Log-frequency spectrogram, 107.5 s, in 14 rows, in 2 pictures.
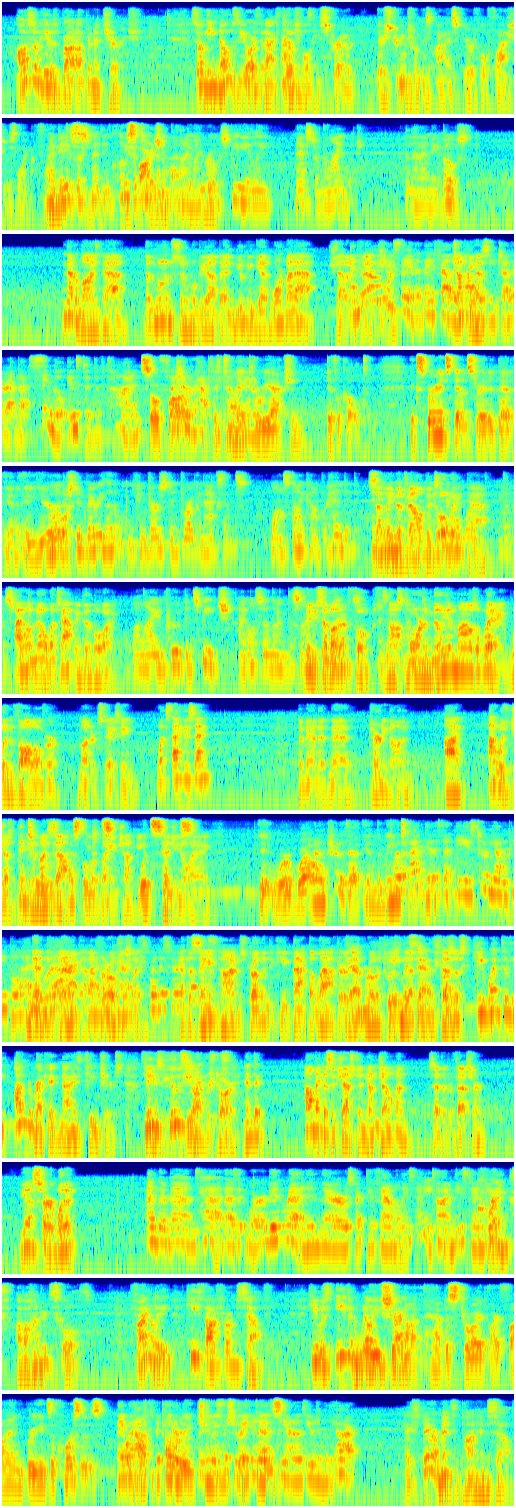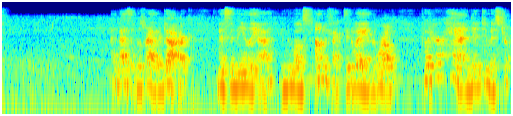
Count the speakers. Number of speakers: six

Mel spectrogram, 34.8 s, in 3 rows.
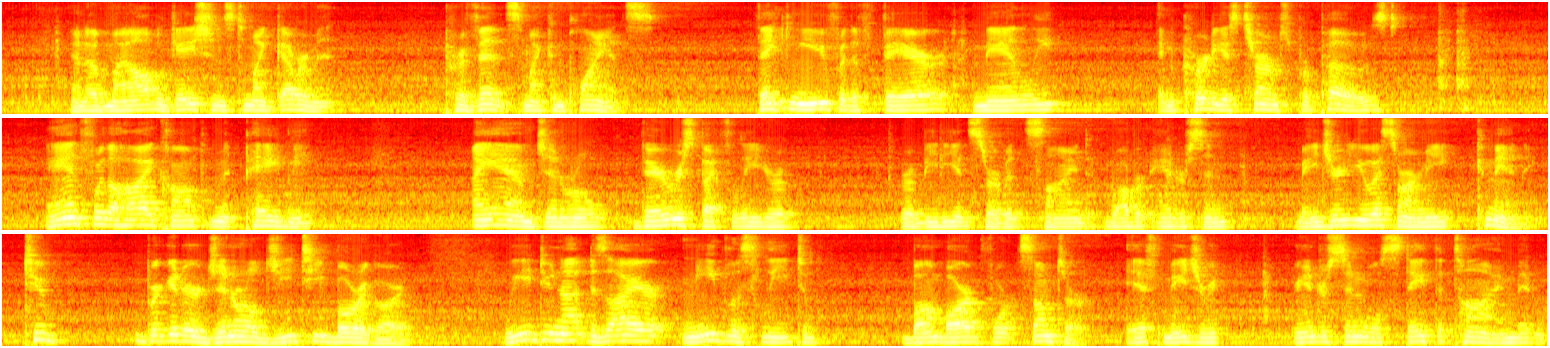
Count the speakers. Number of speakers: one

